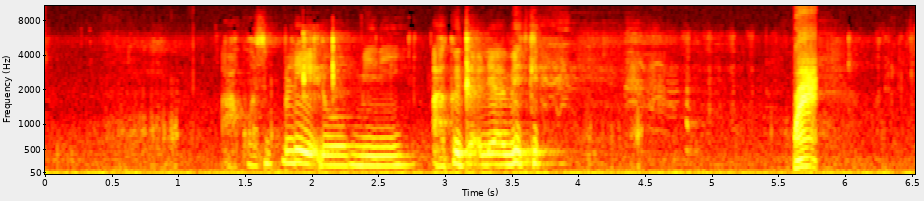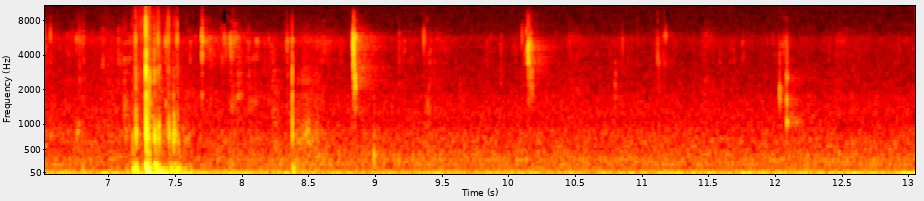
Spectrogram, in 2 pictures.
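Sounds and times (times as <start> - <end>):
wet mouth clicks: 10.1 - 10.3.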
